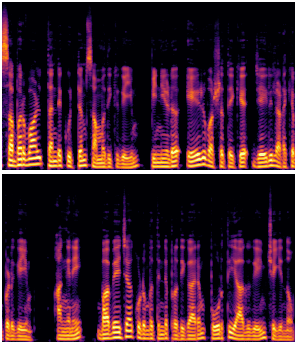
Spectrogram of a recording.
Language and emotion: Malayalam, neutral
